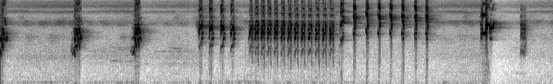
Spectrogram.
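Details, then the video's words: Long-tailed shrike song with scattered harsh notes, then a dense, rattling string of rapid chirps slowing into separate sharp ticks, closing with one loud rasping call. "Suara Burung Cendet"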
